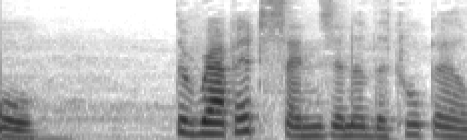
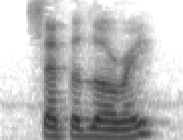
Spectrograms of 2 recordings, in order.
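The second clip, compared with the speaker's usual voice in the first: usual speaking voice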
